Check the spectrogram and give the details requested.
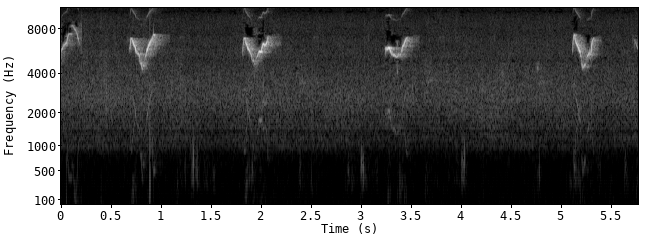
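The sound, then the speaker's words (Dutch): A yellow-browed warbler gives thin, high-pitched, slurred calls, five of them spaced irregularly about a second or more apart, each brief and bright against a faint hiss, with no voices. “En een heel vet geluidje zo.”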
